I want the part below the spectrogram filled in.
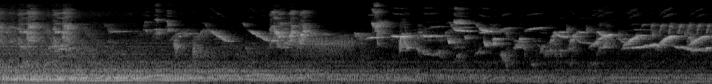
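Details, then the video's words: Various birds used as masteran tutor song for training cage birds: dense overlapping high chirps, trills and short whistled notes, busy and irregular throughout, over a low steady hum. "Berbagai suara burung masteran"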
